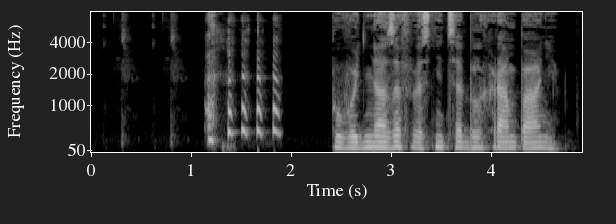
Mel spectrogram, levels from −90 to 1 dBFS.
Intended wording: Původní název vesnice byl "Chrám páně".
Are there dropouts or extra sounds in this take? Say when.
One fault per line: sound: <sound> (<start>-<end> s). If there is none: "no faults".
sound: laugh (1.1-1.9 s)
